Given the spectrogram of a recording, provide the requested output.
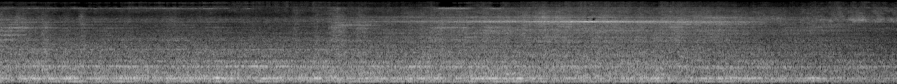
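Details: Train passing through the bendy section between Waverton and Wollstonecraft stations, North Sydney, near the tunnel: high thin screech over the rumble and clatter of the cars as it grinds through the sharp bend; wheel squeal on a tight curve.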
